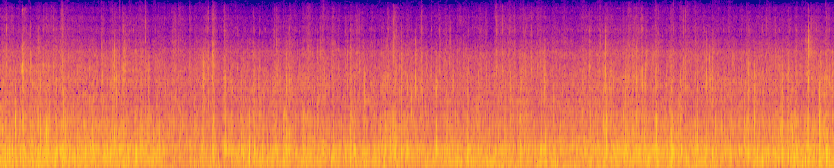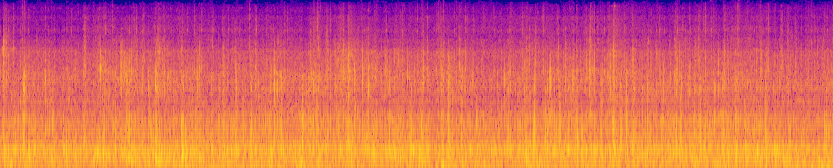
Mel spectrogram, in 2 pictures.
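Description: Bicycle tyres roll and crunch over a stony dirt trail.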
